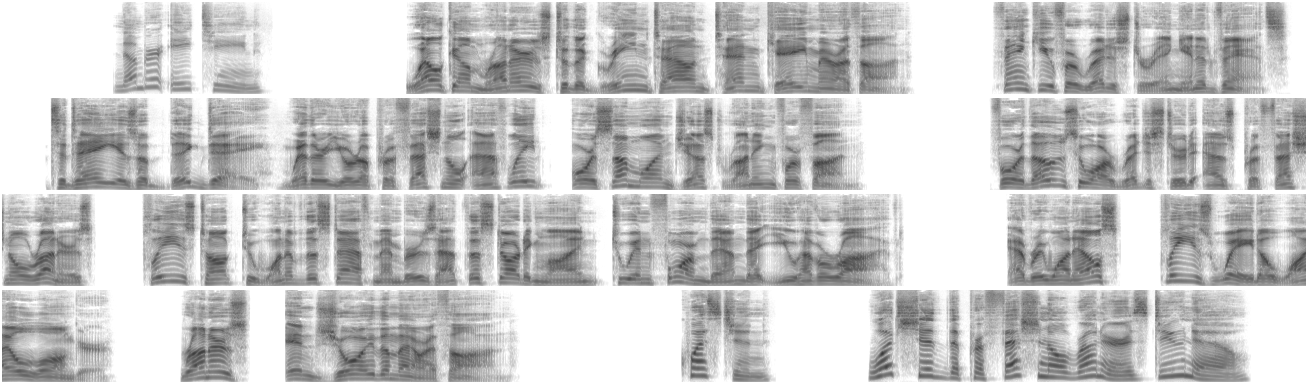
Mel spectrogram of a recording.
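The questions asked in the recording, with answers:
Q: What should the professional runners do now?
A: Tell a staff member at the starting line that they have arrived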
